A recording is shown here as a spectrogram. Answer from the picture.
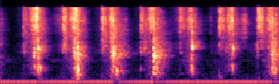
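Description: A tarot deck being shuffled overhand in the hands: a quick, even run of soft card slaps, about six a second.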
